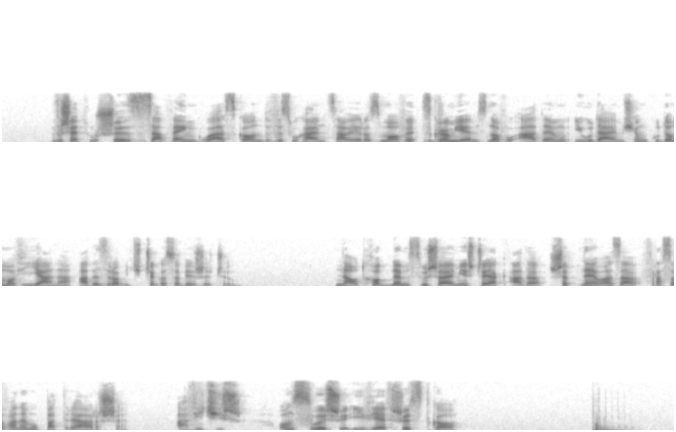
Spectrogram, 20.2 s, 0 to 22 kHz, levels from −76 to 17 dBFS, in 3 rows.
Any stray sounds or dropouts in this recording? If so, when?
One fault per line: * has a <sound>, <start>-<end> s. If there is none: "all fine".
* has a thud, 19.3-19.8 s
